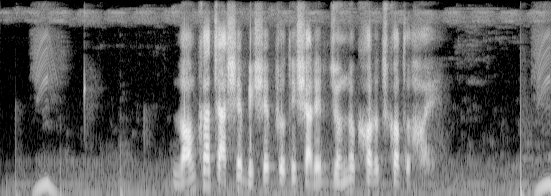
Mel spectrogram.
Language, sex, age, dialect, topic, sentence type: Bengali, male, 18-24, Rajbangshi, agriculture, question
